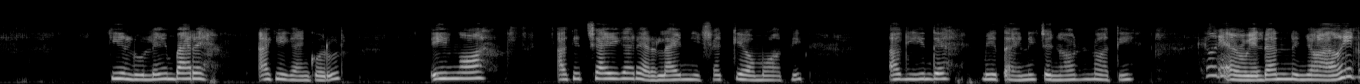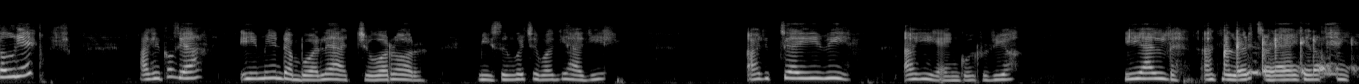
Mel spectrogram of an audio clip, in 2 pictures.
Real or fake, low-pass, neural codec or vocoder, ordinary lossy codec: fake; none; codec, 16 kHz, 4.8 kbps, FACodec; none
